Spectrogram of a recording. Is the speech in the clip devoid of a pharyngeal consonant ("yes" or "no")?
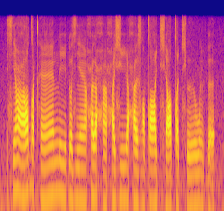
no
